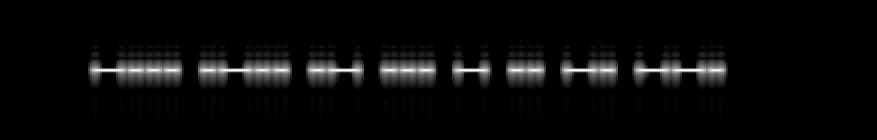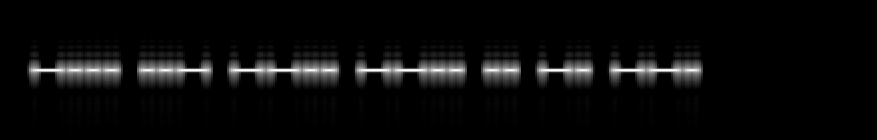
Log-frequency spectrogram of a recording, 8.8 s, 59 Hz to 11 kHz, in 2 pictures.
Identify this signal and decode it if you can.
Morse code, heard as a keyed tone, about 27 wpm, 800 Hz. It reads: BLASTING BUZZING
